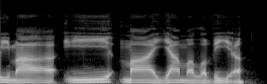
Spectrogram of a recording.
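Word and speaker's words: Iamaleava: Nico Imayamalavia.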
